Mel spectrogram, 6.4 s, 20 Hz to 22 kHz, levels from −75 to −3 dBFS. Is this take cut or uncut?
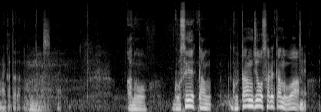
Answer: uncut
